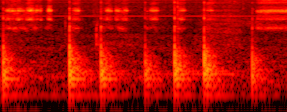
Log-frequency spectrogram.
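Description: Chalk scrapes across a classroom board during a geography lesson in Hindi, with about seven sharp, evenly spaced strokes in a steady rhythm, each one fading quickly, heard close and fairly quiet.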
